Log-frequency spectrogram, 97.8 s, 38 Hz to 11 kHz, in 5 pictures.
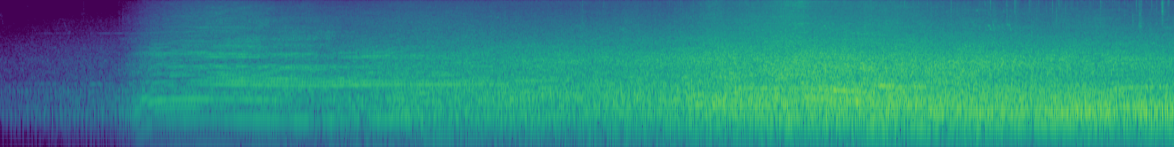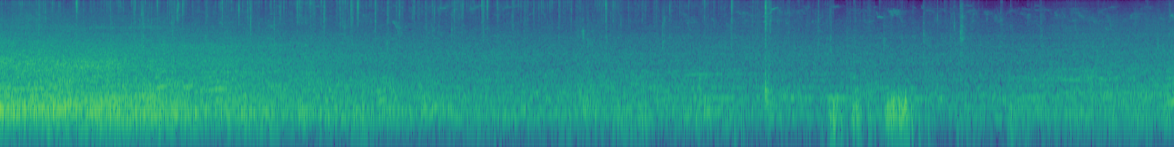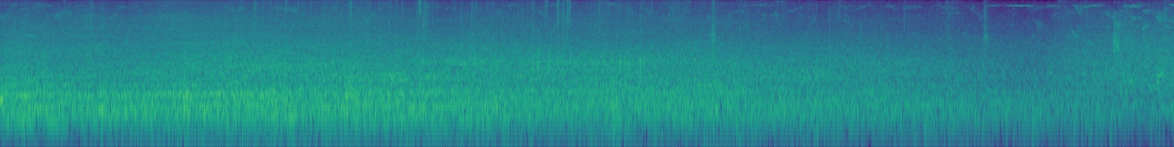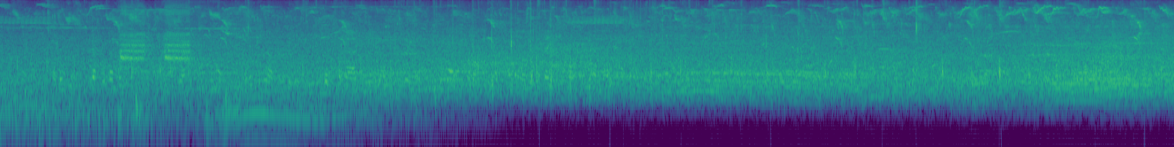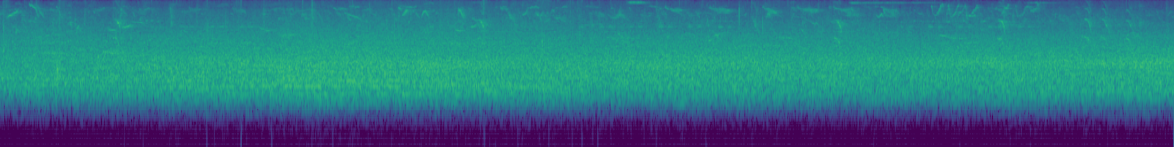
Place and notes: Avenue Michal, Paris, France - Walk in Buttes-Chaumont from the main gate to the lake
Walk-in, by winter day, Buttes-Chaumont parc from the main gate to the lake, I took several ambiances in front of the main gate and into the parc: Traffic outside of the parc, the chirp of the bird in the woods, and the screech of the children, snatches of jogger's conversations and stroller's
France métropolitaine, France, 22 January 2021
